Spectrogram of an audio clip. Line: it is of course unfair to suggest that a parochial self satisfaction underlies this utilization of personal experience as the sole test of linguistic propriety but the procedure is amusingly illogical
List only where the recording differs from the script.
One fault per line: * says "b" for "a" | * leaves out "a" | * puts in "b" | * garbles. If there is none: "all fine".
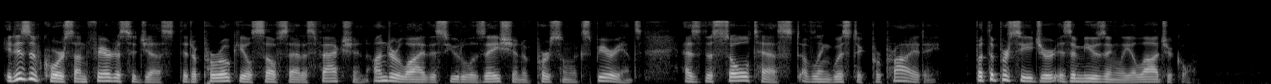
* says "underlie" for "underlies"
